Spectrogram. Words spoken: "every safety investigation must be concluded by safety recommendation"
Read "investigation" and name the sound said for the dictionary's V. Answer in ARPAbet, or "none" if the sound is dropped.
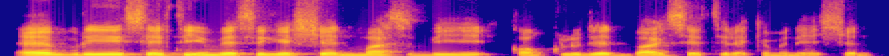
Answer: V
